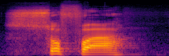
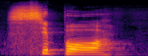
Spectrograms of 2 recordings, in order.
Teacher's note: Repare que a sílaba tônica é a última e é terminada de fato em A. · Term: oxítona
